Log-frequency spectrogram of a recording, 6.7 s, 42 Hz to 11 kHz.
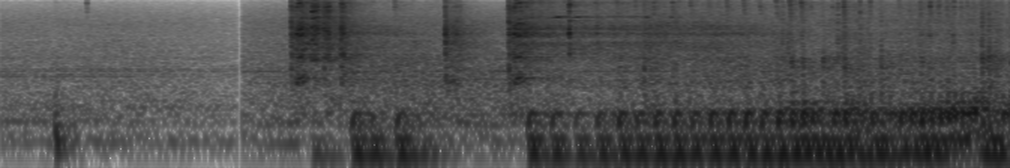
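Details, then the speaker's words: Honda 150F dirt bike on the stand after carburetor rejet (needle clip, washer under needle to richen mid-range); crisp even single-cylinder revs with slight top-end gurgle, owner thinks rev limiter; normal revving. "That sounds pretty good for just sitting on the stand. Kind of got a little gurgle on top end, but I think that's the rev limiter kind of somewhat kicking in."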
